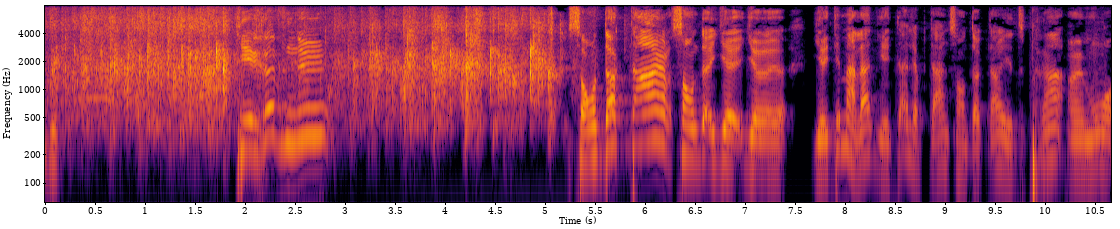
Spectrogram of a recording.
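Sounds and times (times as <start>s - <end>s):
speech: 0.0s - 0.3s, 2.0s - 3.0s, 5.3s - 10.6s
audience applause: 0.0s - 5.3s.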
